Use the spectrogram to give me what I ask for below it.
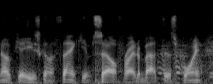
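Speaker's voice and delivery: low, soft mock inner voice; a hint of a sly audience member; lightly voiced audience thought. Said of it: "and you're thinking".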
